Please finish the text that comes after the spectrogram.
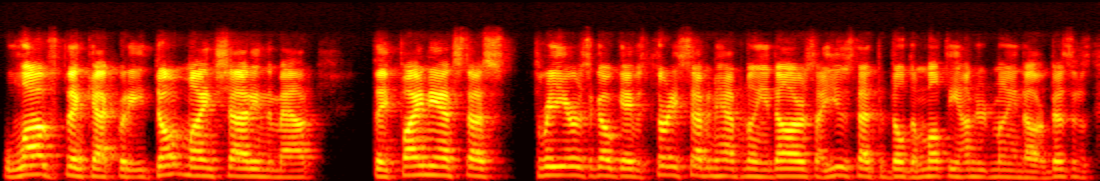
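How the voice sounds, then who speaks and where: Ceo guy in his 60s talking fast and forceful, kinda dull lo-fi call sound. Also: fairly high pitch, steady tone. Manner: emphatic, straight-talking, fast bursts. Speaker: company CEO guest. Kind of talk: interview over a call.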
